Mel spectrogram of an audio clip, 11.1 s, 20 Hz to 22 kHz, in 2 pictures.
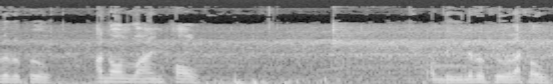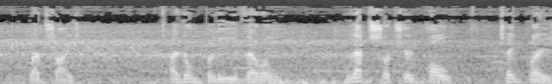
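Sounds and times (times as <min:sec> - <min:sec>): pedestrian street hubbub: 0:00.0 - 0:11.0
wind buffeting microphone: 0:00.0 - 0:11.0.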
